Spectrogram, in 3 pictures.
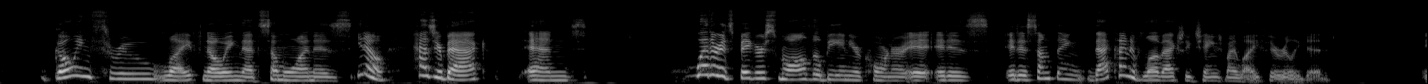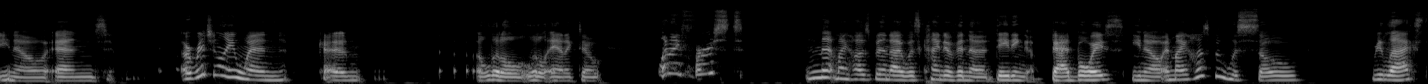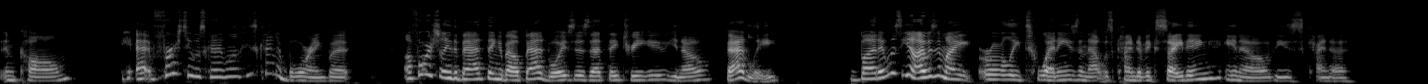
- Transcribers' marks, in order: other background noise
- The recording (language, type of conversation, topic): English, unstructured, What’s something small that can make a big difference in love?
- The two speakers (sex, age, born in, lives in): female, 45-49, United States, United States; female, 65-69, United States, United States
